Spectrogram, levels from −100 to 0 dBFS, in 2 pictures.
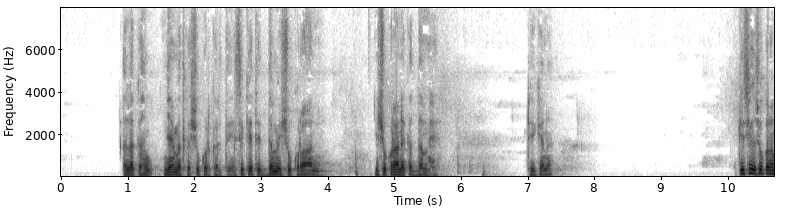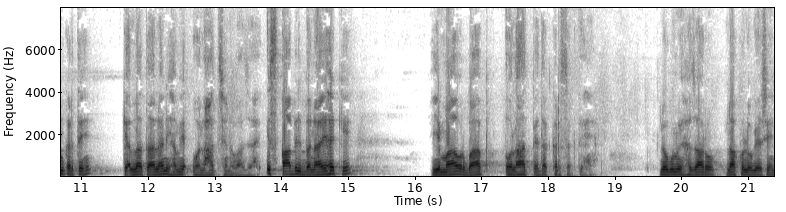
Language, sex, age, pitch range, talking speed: English, male, 40-59, 115-160 Hz, 155 wpm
